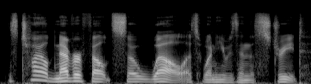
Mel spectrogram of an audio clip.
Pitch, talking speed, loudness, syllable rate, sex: 115 Hz, 250 wpm, -21 LUFS, 4.8 syllables/s, male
